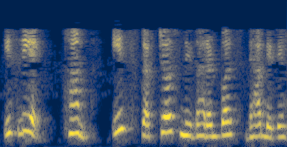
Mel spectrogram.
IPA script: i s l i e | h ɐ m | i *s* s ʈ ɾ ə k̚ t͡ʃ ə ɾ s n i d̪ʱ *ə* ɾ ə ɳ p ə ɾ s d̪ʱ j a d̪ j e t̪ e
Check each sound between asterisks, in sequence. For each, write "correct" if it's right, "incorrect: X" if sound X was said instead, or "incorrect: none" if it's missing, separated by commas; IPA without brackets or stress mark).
correct, incorrect: a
